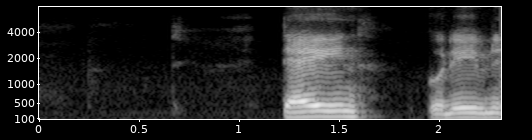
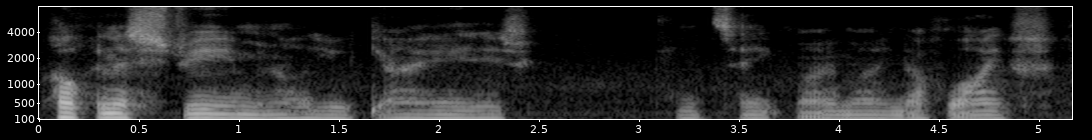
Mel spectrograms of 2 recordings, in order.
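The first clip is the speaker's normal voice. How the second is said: slow, hushed whisper to the chat; 4 semitones lower, 17 dB quieter than usual. Real, not acted. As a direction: breathe it out softly, worn down. Weary wish after hospital story.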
